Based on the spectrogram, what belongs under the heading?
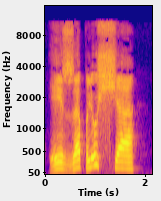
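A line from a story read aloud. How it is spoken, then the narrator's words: Solemn repetition. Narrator (Russian): торжественно повторяю я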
